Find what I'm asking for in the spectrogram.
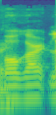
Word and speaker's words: Bogart: Bogart. – Okay. – Bogart. Like, Bogart. I guess the T in English makes it sound more like Bogart.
